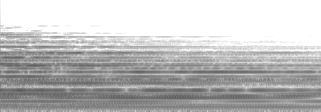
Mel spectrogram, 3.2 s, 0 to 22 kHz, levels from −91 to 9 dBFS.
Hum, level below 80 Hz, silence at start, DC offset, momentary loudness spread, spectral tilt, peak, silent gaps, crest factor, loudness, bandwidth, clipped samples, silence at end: none; -58 dBFS; 0 s; under 0.1%; 9 LU; -3.5 dB/octave; -12 dBFS; none; 16 dB; -28 LUFS; 8.4 kHz; under 0.1%; 0 s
